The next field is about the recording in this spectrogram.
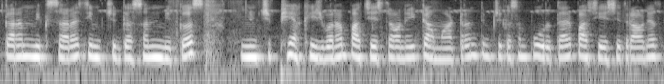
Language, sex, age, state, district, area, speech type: Kashmiri, female, 45-60, Jammu and Kashmir, Anantnag, rural, spontaneous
